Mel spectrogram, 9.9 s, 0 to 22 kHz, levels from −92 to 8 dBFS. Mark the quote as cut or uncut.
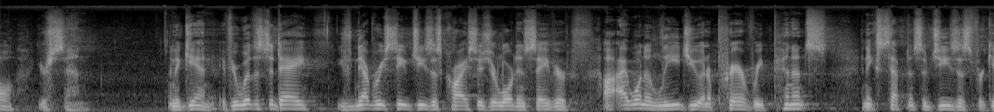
uncut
